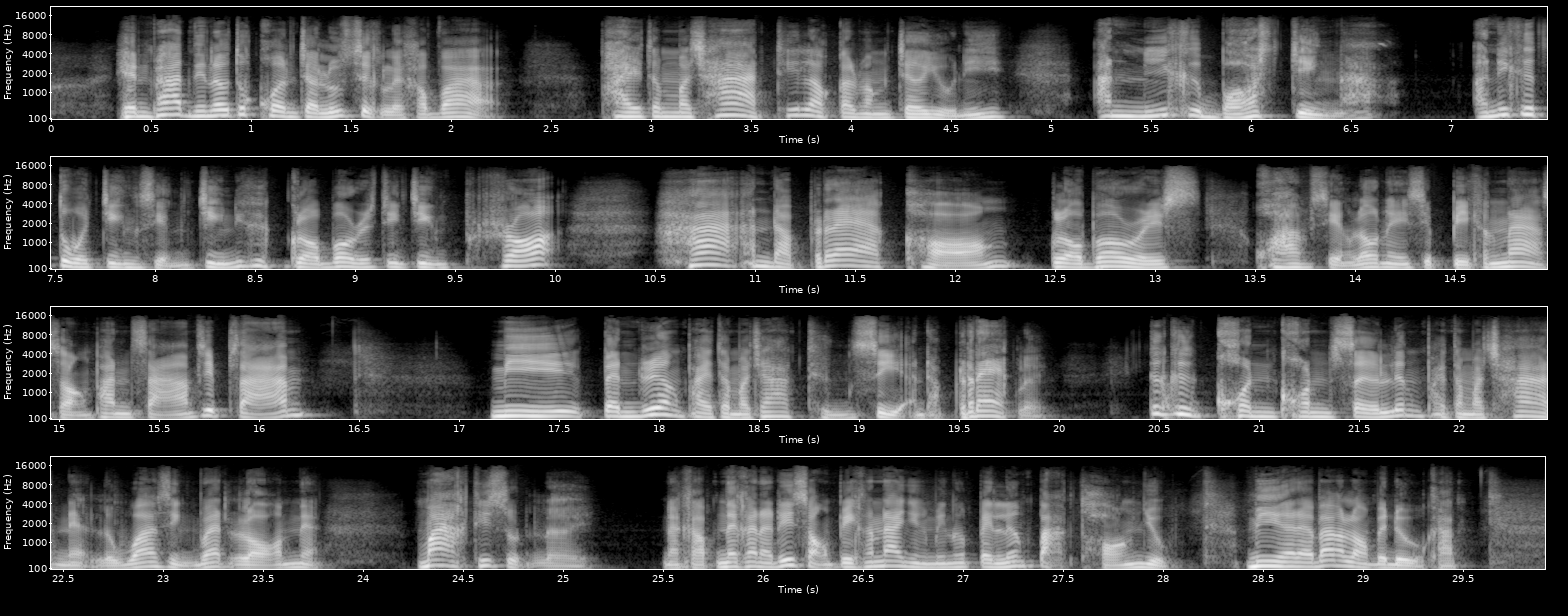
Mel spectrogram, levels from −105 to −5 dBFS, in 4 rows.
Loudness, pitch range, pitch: -22 LUFS, 120-170 Hz, 145 Hz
